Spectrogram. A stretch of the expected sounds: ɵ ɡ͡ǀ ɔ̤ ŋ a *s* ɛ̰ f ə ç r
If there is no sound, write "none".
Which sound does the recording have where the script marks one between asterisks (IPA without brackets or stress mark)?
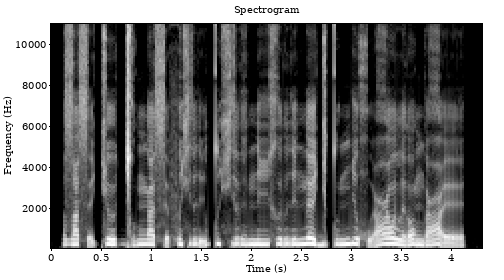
s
